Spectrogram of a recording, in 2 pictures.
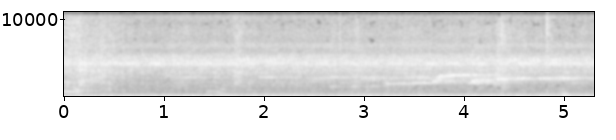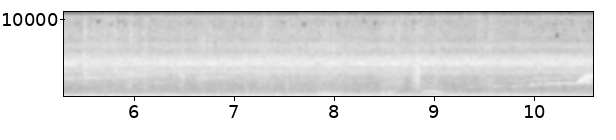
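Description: A monkey munches on a piece of fruit.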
